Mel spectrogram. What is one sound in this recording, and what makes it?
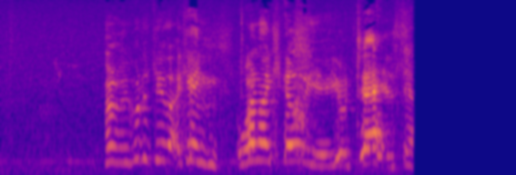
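A second young boy answers with animation close by.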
